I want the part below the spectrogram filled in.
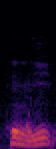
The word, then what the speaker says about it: hoi: on prononce hoi, euh, hon-i, n'est-ce pas euh, Parfois aussi on peut prononcer honi, mais euh, dans, les, dans, les, textes médiévaux, plus souvent c'est hoi,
